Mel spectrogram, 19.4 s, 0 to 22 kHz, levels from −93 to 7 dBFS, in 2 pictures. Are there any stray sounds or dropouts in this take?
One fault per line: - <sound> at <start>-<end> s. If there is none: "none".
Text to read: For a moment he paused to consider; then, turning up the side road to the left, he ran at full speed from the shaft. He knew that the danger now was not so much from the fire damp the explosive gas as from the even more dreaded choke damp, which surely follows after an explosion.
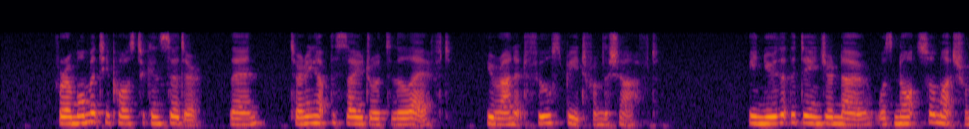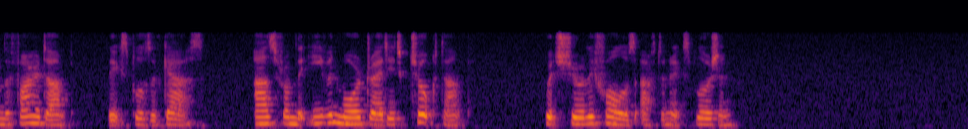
none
